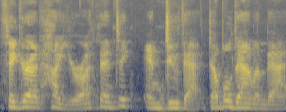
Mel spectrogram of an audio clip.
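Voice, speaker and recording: A high-pitched man with an American accent at a very fast pace, over noticeable background noise. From New Hampshire, USA. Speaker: stand-up comedian. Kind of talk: casual talk to camera.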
